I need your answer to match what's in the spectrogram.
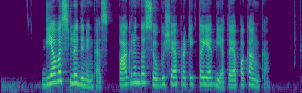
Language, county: Lithuanian, Vilnius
